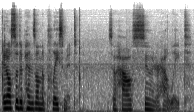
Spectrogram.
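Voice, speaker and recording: A woman's voice: fairly low pitch, moderate pace, creaky, a little hiss or hum. A woman giving a casual tutorial, rambling and often restarting or repeating her words. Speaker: tutorial maker. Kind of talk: casual screen-recorded tutorial.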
